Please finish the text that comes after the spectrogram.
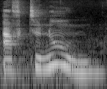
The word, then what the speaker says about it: afternoon: Rồi tiếp theo, những cái âm tiết mà nó có chữ o và n thì mình cũng sẽ nhấn trực tiếp vào cái âm tiết có những chữ này luôn. Mình sẽ đọc là balloon. Hay là afternoon.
